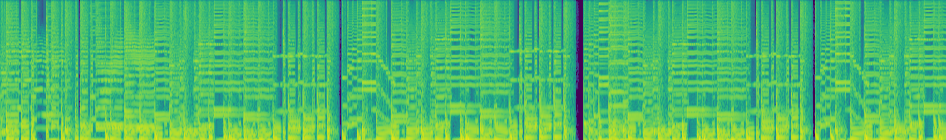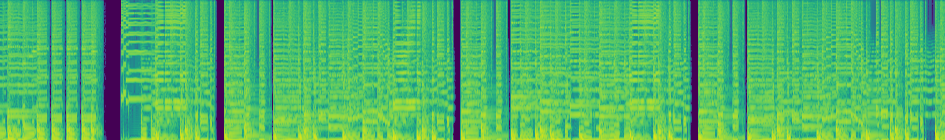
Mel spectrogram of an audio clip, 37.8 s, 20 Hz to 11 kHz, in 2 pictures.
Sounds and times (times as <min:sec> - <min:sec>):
Rhythm and blues: 0:00.0 - 0:21.0, 0:21.6 - 0:37.8.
